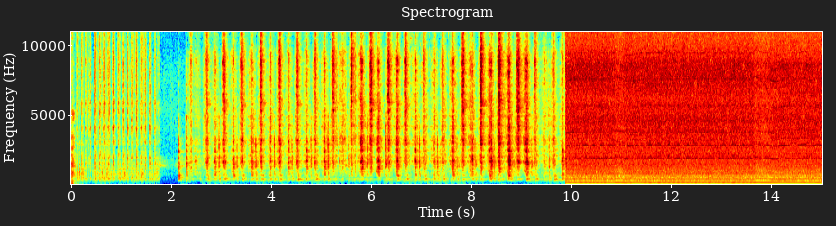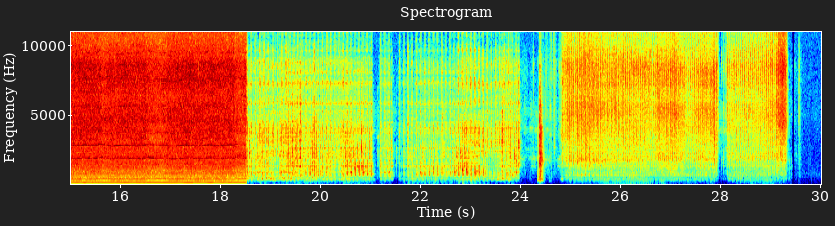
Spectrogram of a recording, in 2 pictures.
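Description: Spokeshave shaving an ironbark stool stretcher in quick, even strokes for about ten seconds. Then a random orbital sander runs steadily for about eight seconds, followed by quieter, irregular scraping and rubbing that stops shortly before the end.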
